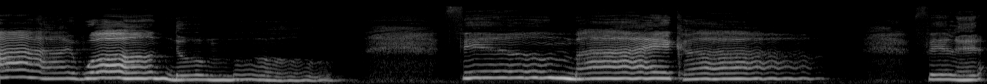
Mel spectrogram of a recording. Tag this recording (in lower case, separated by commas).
singing, vocal music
